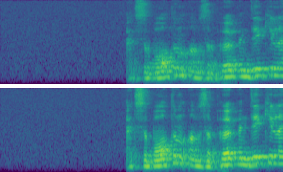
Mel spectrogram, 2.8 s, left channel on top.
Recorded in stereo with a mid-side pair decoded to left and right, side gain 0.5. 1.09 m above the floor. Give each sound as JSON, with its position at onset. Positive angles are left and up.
{"t": 1.3, "sound": "a man speaking", "azimuth_deg": -55, "distance_m": 3.5}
